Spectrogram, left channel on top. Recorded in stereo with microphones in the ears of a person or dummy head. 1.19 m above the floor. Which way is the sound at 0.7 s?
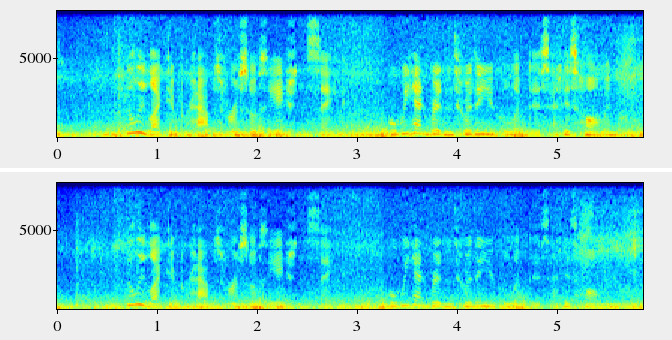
10° left (ahead or behind).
